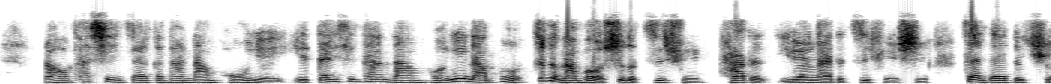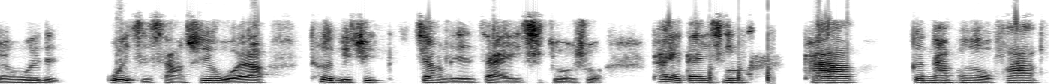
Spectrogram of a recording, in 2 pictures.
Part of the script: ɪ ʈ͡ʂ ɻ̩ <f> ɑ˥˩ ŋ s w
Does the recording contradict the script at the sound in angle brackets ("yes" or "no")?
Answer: yes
